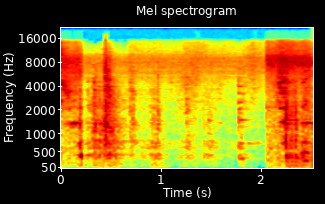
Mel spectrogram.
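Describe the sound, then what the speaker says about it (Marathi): Jackfruit vegetable with garam masala and salt being stir-fried in a pan: quiet, irregular scrapes and stirring strokes over a faint sizzle, with a louder burst near the end. "मी परत परतून घेतोय"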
